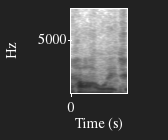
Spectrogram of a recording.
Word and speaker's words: Harwich: uh to Har Oldtown I very interchangeably call it harch and harwitch cuz it has one of those stupid silent letters in there that are just basically a secret Cod to to humiliate Outsiders oh yeah what else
